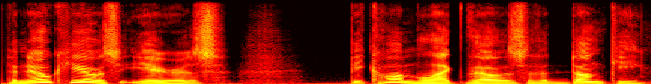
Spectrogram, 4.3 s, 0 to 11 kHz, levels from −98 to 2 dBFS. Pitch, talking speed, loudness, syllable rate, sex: 145 Hz, 110 wpm, -18 LUFS, 4.0 syllables/s, male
